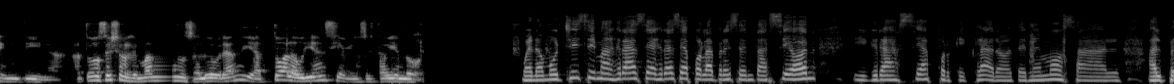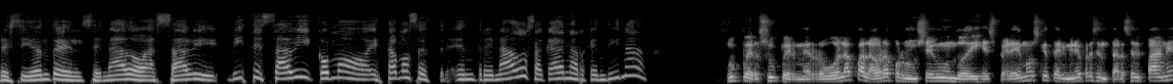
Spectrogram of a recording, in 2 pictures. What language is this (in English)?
Spanish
